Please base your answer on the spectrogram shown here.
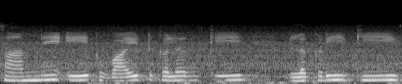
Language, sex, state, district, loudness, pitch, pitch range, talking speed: Hindi, female, Punjab, Fazilka, -14 LUFS, 195 Hz, 190-205 Hz, 105 wpm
